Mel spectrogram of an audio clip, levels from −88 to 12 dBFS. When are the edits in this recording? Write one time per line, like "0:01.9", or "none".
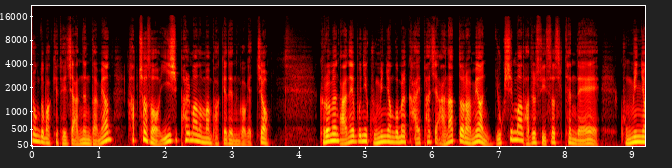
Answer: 0:04.6
0:07.3

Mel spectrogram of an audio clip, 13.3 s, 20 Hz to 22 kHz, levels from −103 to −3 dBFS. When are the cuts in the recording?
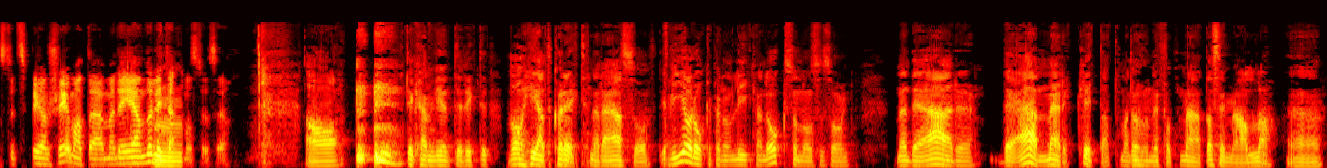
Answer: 0:01.8
0:04.9
0:06.6
0:07.1
0:11.3

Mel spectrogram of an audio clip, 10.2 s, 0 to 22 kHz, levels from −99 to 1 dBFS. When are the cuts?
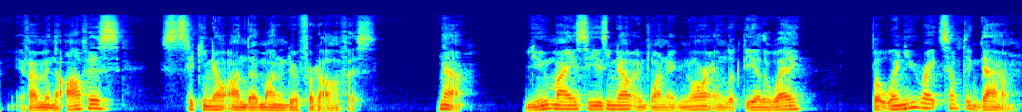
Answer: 0:06.0
0:06.5

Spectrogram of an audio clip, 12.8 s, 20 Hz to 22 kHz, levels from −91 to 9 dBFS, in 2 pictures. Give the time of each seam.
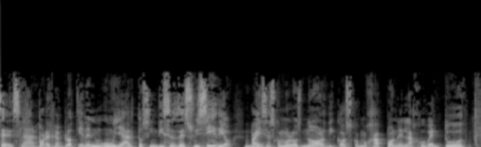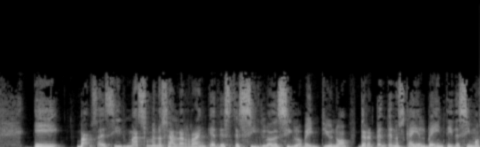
0:11.1

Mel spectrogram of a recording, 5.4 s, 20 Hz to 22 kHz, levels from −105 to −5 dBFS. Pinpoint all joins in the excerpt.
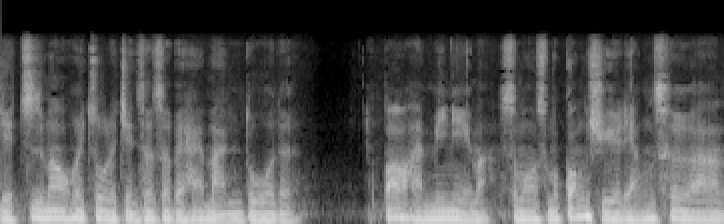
0:03.5

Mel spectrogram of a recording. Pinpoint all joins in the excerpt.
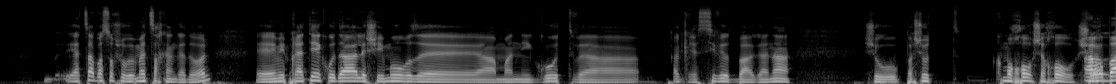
none

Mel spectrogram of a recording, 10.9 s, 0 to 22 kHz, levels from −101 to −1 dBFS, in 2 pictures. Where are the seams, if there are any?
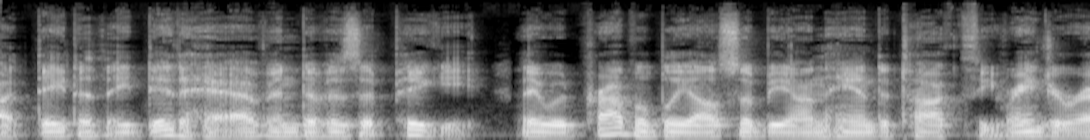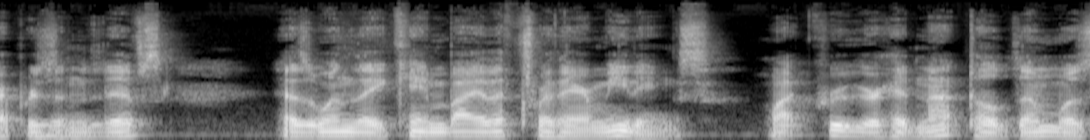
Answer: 0:02.5
0:04.8
0:07.0
0:09.2

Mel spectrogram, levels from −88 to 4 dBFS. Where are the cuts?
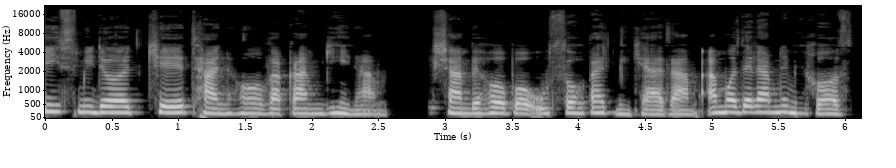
0:02.9

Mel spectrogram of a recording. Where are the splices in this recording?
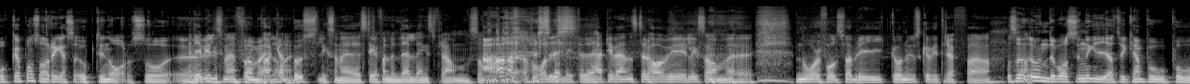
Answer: none

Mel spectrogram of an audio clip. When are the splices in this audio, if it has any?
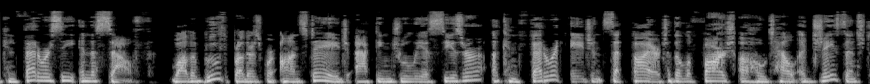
0:01.6
0:07.3

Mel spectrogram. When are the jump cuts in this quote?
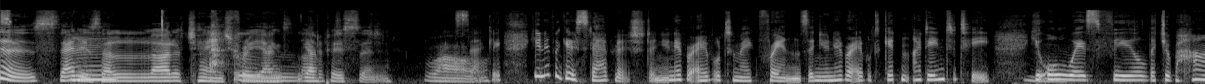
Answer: none

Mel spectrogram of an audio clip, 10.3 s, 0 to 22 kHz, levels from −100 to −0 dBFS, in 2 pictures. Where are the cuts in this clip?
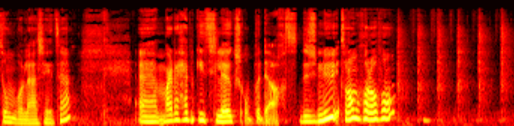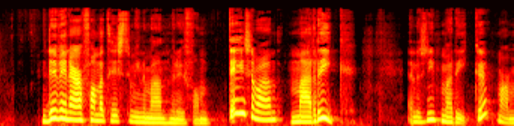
0:03.4
0:08.0

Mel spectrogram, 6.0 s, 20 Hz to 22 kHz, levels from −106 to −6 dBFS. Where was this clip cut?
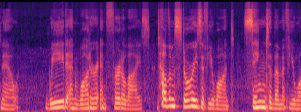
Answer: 0:03.1
0:04.8

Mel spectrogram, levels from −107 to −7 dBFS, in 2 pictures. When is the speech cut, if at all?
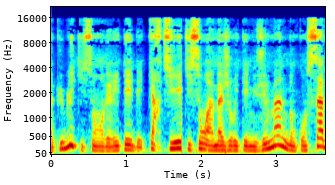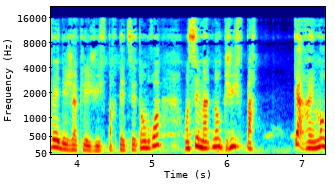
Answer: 0:06.0

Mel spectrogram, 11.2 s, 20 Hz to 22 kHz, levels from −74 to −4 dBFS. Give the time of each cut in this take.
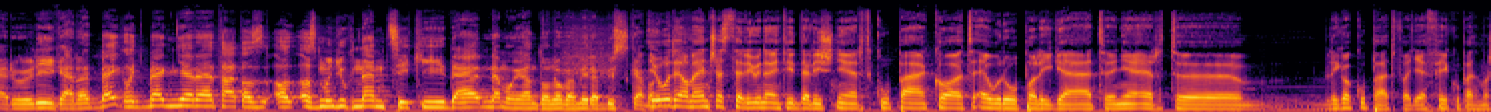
none

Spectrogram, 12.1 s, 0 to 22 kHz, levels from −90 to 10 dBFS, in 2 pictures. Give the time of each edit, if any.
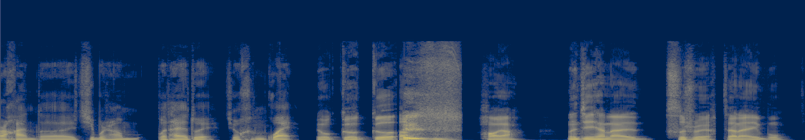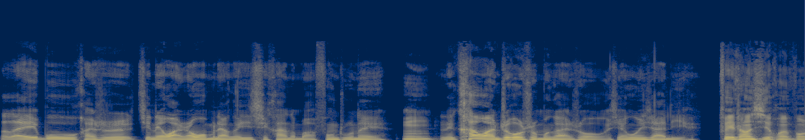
0:03.0

